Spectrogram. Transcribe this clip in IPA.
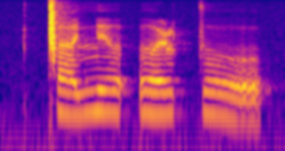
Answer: ǀ ɐ lʲ ɤ ʔ ɤ ɭ t o

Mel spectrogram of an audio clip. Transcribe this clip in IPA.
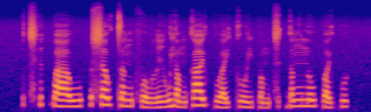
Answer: t͡sʰ ɪ˥ k̚ w aː˧ w | s ɐ˥ w t̪ ɐ˧ ŋ f o˨˩ w l iː˨˥ w j ɐ˨ m k aː˥ j kʷ aː˨˥ j k uː˨˧ j p ɐ˨ m t͡s ɪ˨ k̚ j ɐ˥ ŋ n̪ o˧ w p ɐ˧ j kʷ ɪ˥ k̚

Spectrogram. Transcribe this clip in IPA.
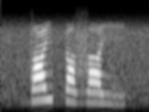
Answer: dˤ i p ɘ zˤ i

